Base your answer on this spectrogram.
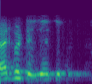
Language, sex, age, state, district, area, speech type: Kashmiri, male, 30-45, Jammu and Kashmir, Bandipora, rural, conversation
